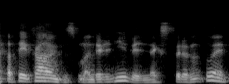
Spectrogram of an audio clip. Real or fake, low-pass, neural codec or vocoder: fake; 7.2 kHz; codec, 16 kHz, 0.8 kbps, ZipCodec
